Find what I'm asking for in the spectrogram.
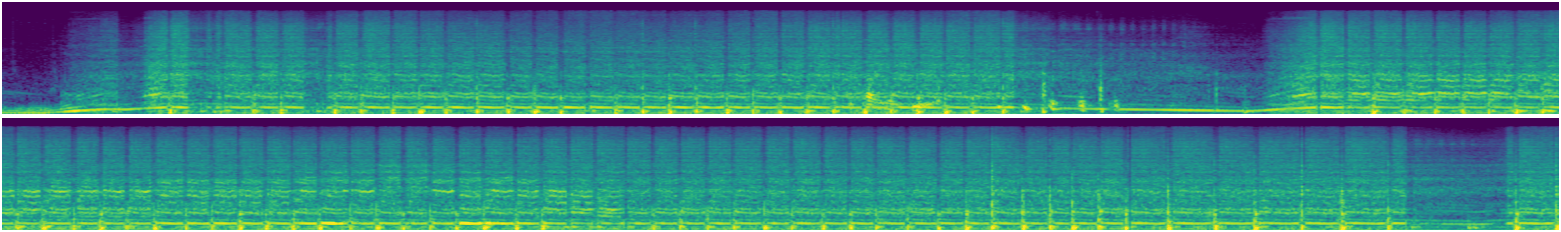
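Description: A car in the Need for Speed Heat video game, set to an aggressive exhaust sound, revs repeatedly: loud, rising and falling engine roars with crackling exhaust pops, a brief drop near the middle, then sustained revving.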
